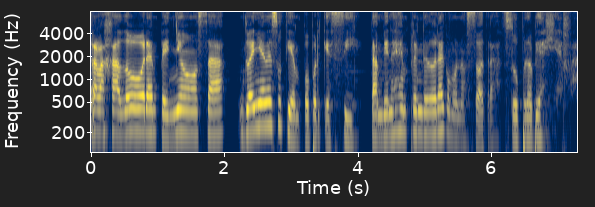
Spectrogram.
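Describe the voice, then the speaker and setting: A woman speaks at a fairly slow pace with hardly any pauses, her pitch medium and ordinary in variation. The sound is dry and close with no echo, on a very clean recording with a silent background. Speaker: podcast host and tattoo artist. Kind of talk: casual chat.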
